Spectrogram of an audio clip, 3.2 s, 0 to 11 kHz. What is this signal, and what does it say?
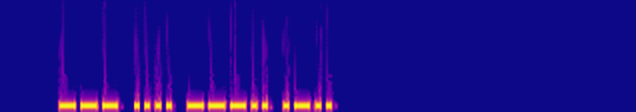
Morse code, heard as a keyed tone, about 46 wpm, 700 Hz. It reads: OH8L
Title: DXCC-100 Call Signs - 4 Characters - Repeated 2x - 45wpm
